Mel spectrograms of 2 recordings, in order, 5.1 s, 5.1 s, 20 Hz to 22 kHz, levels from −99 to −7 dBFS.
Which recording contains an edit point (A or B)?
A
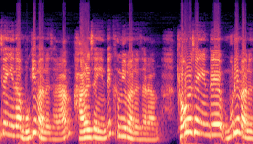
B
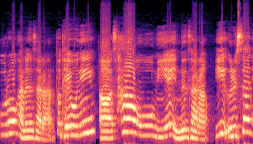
B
